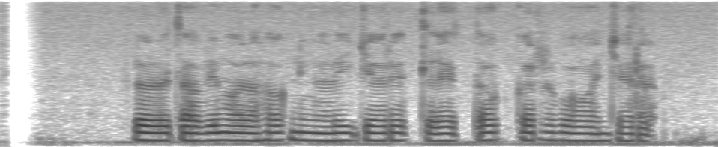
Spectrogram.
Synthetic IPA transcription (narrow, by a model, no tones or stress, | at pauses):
lulut̪abiŋɔlɔɦɔk̚niŋalid͡ʒaɾɛt̪lɛt̪ɔkərwawaɲt͡ʃaɾa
